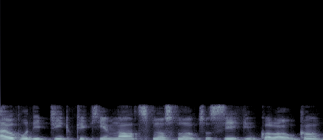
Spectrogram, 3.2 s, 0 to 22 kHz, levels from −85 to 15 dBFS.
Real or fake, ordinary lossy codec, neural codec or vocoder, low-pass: fake; none; codec, 16 kHz, 1 kbps, FunCodec, trained on Chinese and English, 50 frames a second; 5.4 kHz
